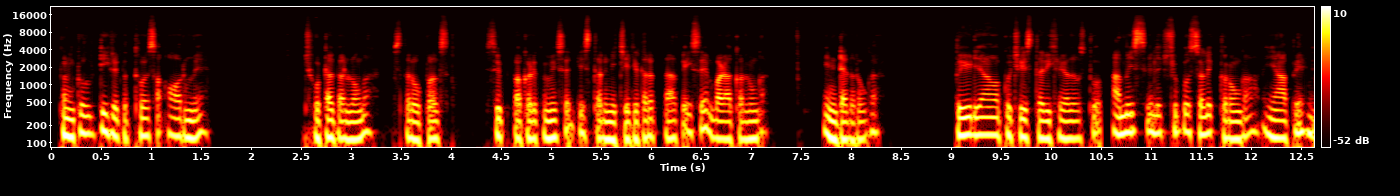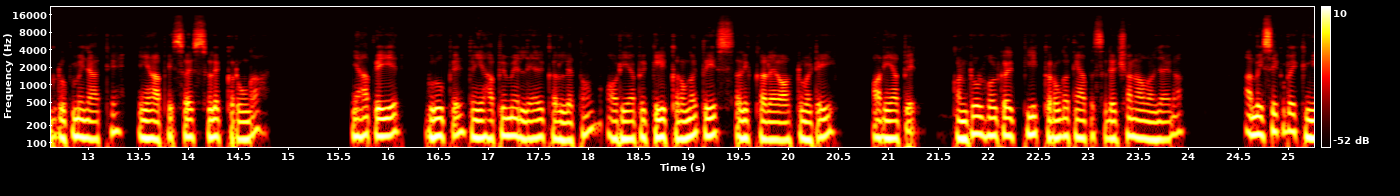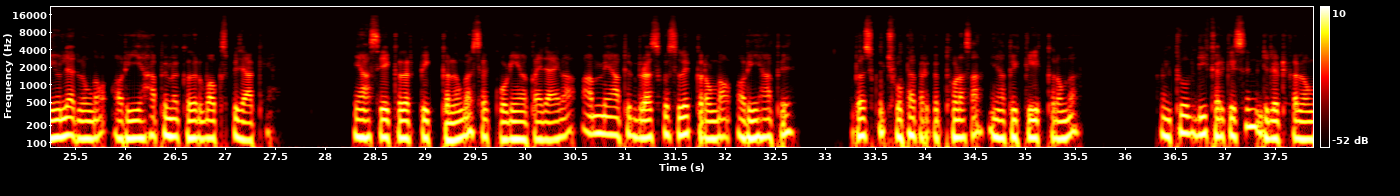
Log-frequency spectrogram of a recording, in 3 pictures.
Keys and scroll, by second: 7.5 Return, 10.4 Return, 33.2 [, 36.6 ctrl+d.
